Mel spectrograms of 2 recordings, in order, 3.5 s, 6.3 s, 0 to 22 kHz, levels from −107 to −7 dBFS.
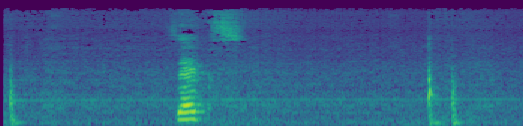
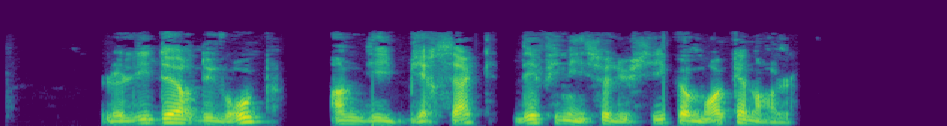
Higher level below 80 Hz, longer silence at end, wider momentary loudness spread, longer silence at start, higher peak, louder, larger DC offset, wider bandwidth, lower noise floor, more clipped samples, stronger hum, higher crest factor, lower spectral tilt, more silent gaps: second, -66 dBFS vs -56 dBFS; second, 0.4 s vs 1.05 s; first, 27 LU vs 11 LU; second, 0.05 s vs 0.7 s; second, -12 dBFS vs 0 dBFS; second, -30 LUFS vs -22 LUFS; neither; first, 16.5 kHz vs 8 kHz; second, -56 dBFS vs -87 dBFS; neither; neither; about the same, 22 dB vs 22 dB; second, -4 dB/octave vs -6.5 dB/octave; second, none vs 1.91-2.20 s, 3.32-3.42 s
